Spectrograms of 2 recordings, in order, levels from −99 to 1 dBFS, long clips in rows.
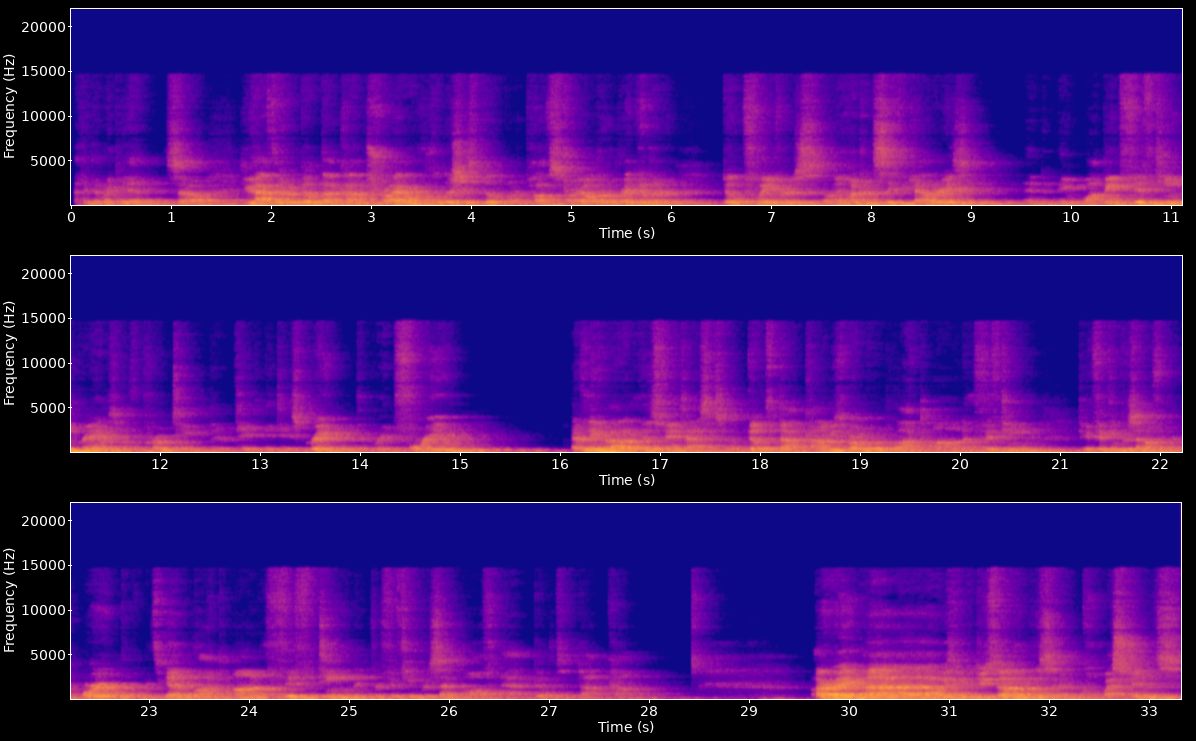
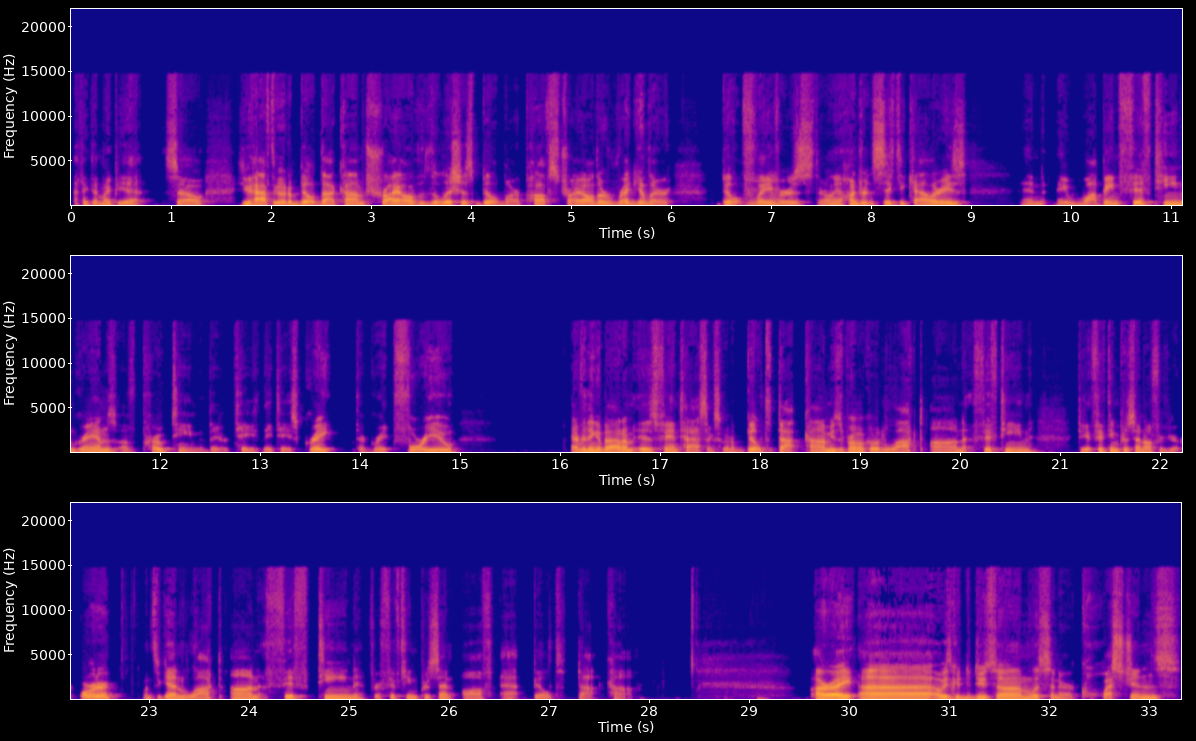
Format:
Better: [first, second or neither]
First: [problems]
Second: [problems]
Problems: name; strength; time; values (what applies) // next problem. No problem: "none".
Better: second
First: off-mic speech; far // room echo; strong; dies away in 1.7 s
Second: none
